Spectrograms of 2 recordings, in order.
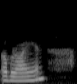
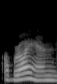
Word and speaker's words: O'Brien: upon it up ryan looked yes the correct pronunciation of this name is o'brien o'brien looked at the childish scroll a scroll means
